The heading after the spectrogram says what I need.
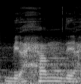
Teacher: وَرَأَيْتَ النَّاسَ يَدْخُلُونَ فِي دِينِ اللَّهِ أَفْوَاجًا فَسَبِّحْ سین میں مثل سیٹی کی آواز، فَسَبِّحْ میں با مشددہ کو سختی سے پڑھیں گے. بِحْ ہا وسط حلق سے ادا کریں گے.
